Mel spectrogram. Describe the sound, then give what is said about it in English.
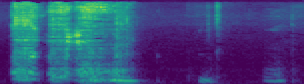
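A loud, raspy burp blown through a kazoo makes a buzzy, growling drone, then two short, low, croaky bursts follow after a pause. “I just burped into my kazoo.”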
